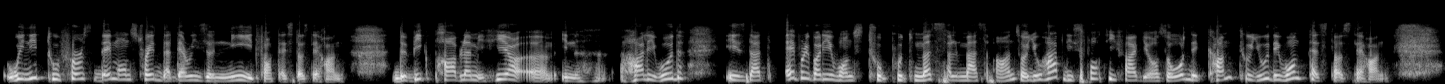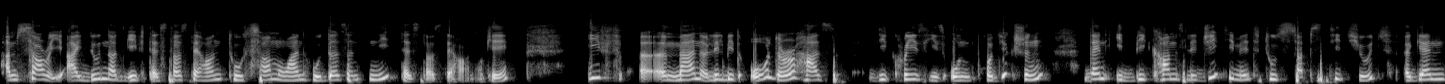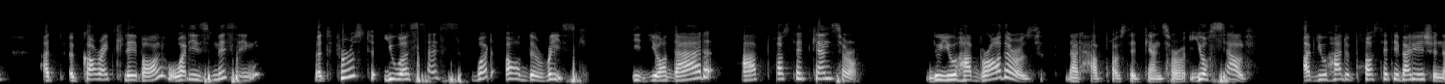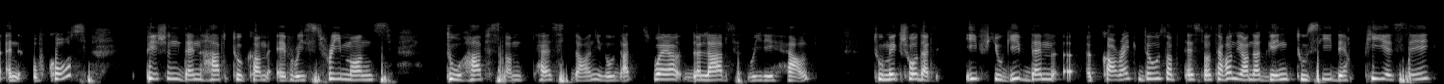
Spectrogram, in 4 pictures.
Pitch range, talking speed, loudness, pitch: 210-265 Hz, 160 wpm, -16 LUFS, 235 Hz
